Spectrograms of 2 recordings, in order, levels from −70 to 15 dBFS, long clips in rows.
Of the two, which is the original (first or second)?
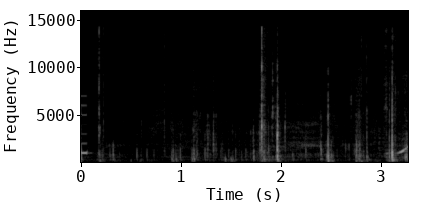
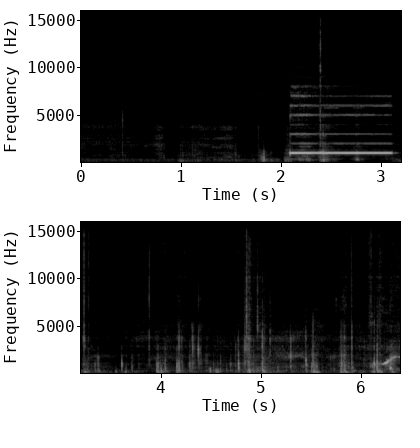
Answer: first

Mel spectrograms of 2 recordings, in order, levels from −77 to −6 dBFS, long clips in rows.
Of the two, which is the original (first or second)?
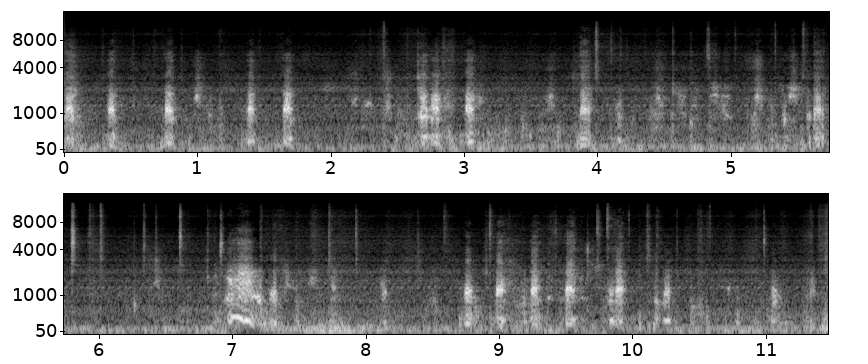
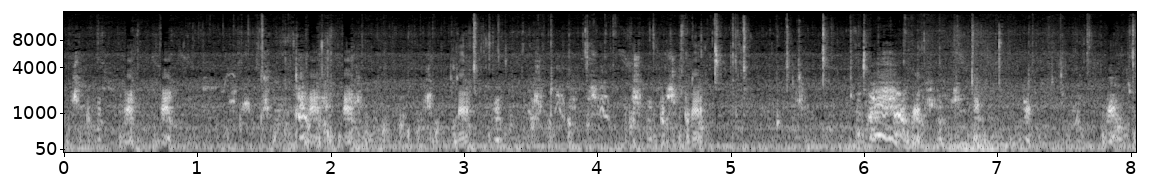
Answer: second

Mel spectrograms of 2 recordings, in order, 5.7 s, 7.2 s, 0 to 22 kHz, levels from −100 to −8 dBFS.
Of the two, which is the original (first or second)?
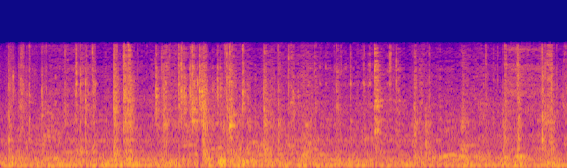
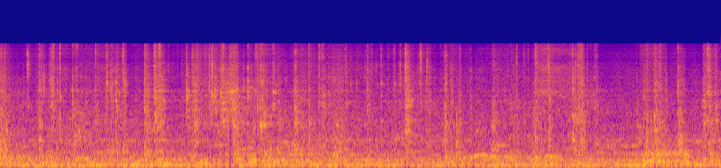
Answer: first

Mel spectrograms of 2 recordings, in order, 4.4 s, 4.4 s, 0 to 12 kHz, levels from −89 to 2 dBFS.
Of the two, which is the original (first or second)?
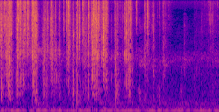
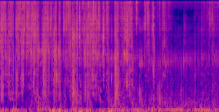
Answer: first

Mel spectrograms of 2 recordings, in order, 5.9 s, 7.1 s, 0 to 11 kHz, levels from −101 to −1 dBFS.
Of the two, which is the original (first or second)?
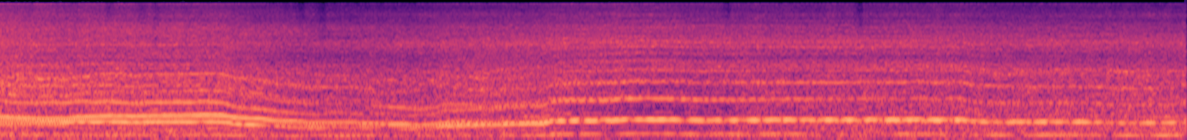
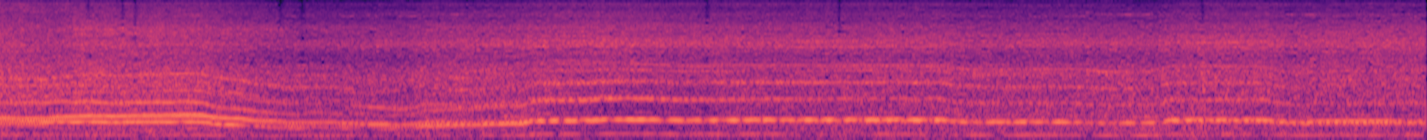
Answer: second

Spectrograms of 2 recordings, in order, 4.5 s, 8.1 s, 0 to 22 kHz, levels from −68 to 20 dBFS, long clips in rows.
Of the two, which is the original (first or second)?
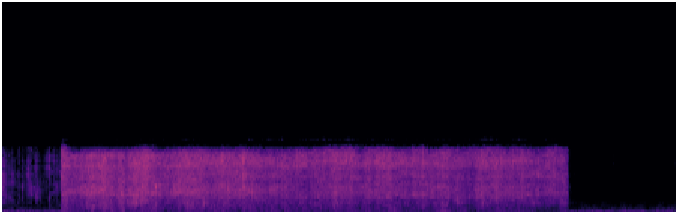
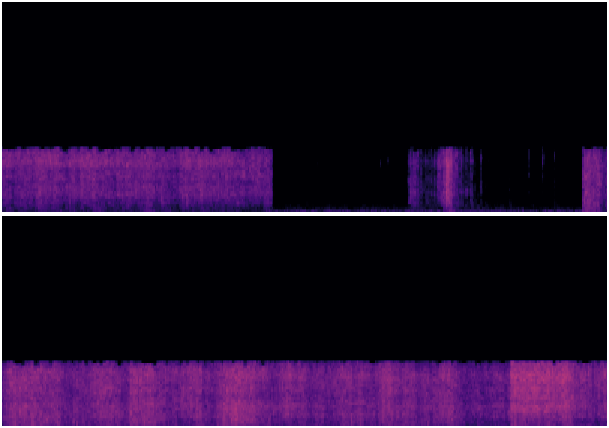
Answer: second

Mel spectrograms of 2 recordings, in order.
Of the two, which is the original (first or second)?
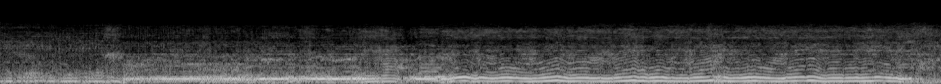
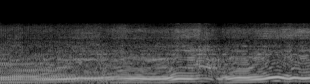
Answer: second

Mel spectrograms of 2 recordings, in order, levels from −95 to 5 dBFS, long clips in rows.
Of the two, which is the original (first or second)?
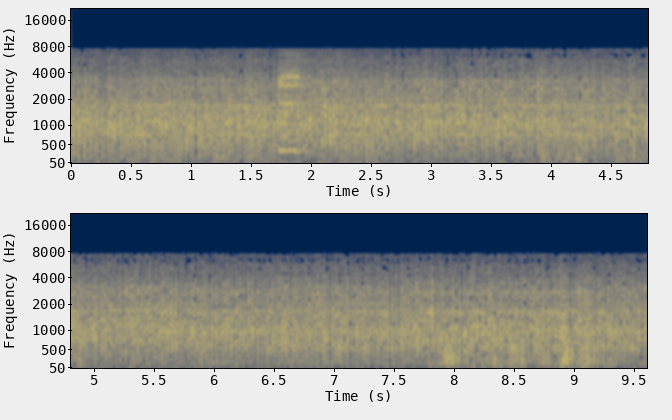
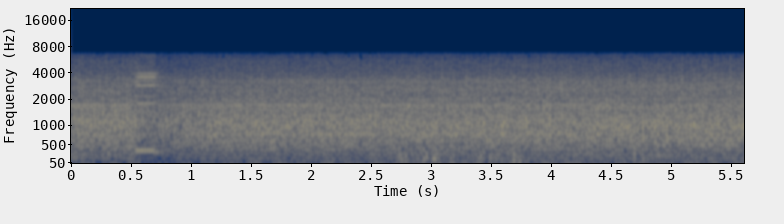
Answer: second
